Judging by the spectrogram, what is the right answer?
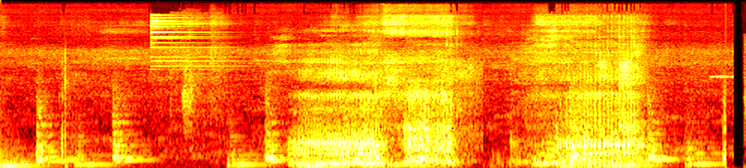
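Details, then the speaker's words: Snoring of two sleeping pet dogs in a silent room with the fan off. One makes a high-pitched, whistling, train-horn-like tone, the other a low, rumbling, thudding snore. Possible faint music. "Fan of చేశ room మొత్తం silent గా ఉంది అంటే ఇలా నా voice over కి separate BGM ఇస్తున్నారు."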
